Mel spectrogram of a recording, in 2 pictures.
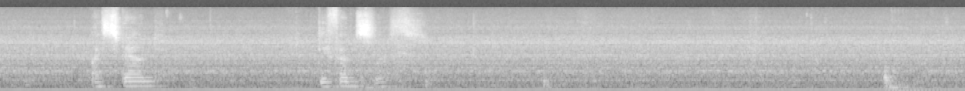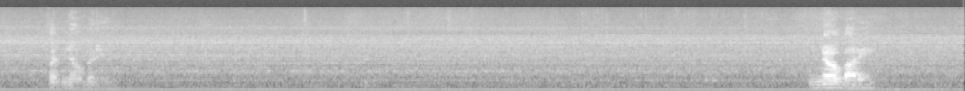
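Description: A man speaks in short, separate bursts.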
